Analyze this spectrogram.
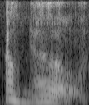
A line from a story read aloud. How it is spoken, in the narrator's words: replied Miss Tonks, with a chilling accent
